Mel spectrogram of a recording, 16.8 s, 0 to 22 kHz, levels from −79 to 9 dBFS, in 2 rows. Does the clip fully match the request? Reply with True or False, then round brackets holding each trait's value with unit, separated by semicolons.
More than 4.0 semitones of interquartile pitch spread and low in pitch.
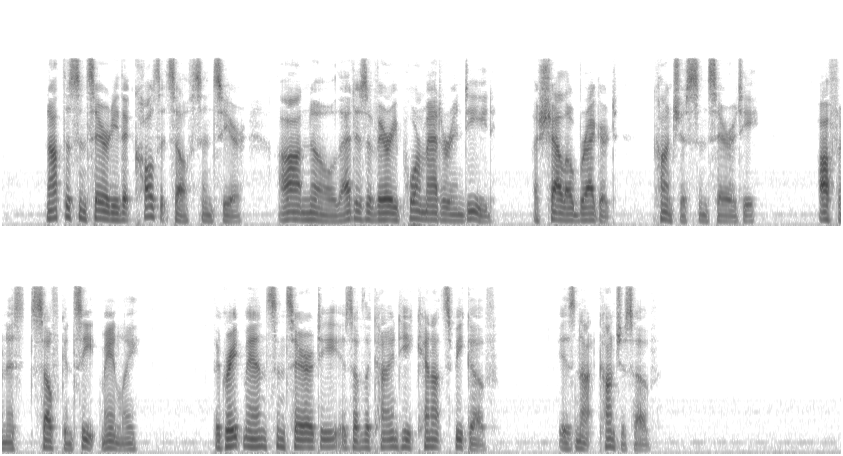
True (4.4 semitones; 120 Hz)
